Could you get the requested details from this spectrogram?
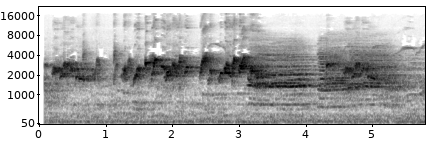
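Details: Red-whiskered bulbul, likely a kept bird being trained, singing a rich run of warbled, slurred whistled phrases, dense and continuous with a short pause midway and a long fading phrase at the end.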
